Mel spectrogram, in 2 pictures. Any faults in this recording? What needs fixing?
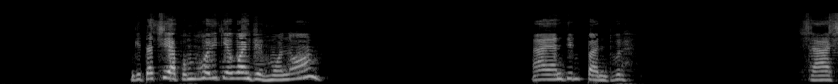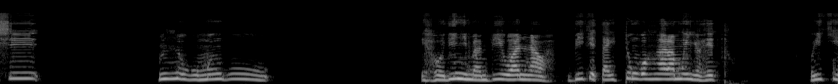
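The whole clip carries heavy damage that is likely from HE-AAC compression. Nothing sounds above 11.5 kHz. The treble that remains is rebuilt from lower bands, not coded directly. So its harmonics do not line up with the speech below the crossover. S sounds come out gritty and metallic. The degree of damage fits a very low bitrate, around 12 kbps. To prevent it, encode at a higher bitrate with a full-band codec such as AAC-LC.

Pre-echo occurs twice. The first is at 14.60 to 14.64 s, lasting 34 ms, between "mbi ike tayi" and "tungu onkalamwenyo". The second is at 15.59 to 15.63 s, lasting 39 ms, just after "ike tayi tungu onkalamwenyo". In each case the codec spread its noise across a whole block. That noise was sized for a sharp attack late in the block. A short hiss therefore leads each onset, and the attack sounds smeared. To prevent it, use a higher bitrate or an encoder with good block switching for transients.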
